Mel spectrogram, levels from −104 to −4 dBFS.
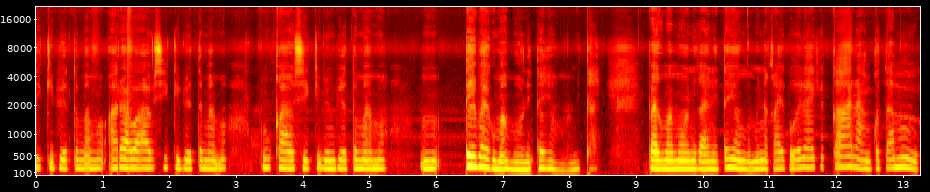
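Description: No technical faults can be heard anywhere in this speech recording. There is nothing to point to at any moment in it.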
